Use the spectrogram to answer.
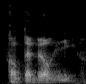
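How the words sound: It is said with a French accent.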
